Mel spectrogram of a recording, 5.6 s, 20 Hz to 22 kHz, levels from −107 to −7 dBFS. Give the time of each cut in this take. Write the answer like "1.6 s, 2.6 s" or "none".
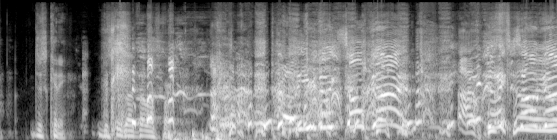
none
